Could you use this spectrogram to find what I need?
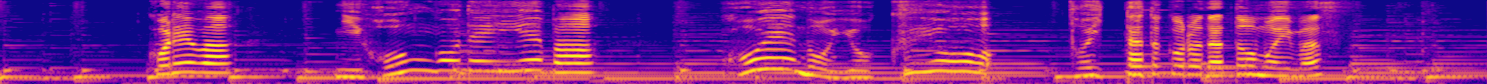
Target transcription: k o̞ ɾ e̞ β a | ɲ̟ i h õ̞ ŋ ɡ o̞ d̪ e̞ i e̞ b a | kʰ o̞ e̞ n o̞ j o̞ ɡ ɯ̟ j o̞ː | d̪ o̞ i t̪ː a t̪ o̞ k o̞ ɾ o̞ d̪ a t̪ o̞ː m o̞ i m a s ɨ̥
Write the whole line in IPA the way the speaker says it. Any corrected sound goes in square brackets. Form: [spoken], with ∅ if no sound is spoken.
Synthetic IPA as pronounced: k o̞ ɾ e̞ β a | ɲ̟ i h õ̞ ŋ ɡ o̞ d̪ e̞ i e̞ b a | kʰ o̞ e̞ n o̞ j o̞ [k] ɯ̟ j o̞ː | [t̪] o̞ i t̪ː a t̪ o̞ k o̞ ɾ o̞ d̪ a t̪ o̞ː m o̞ i m a s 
